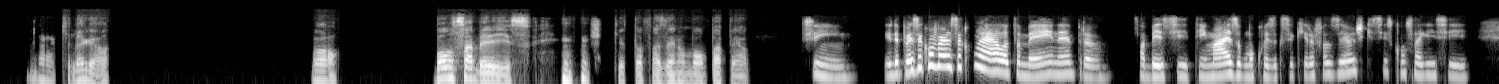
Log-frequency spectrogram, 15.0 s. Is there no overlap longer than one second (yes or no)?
yes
